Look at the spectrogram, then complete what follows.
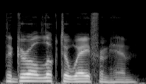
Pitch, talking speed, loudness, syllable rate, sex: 130 Hz, 245 wpm, -15 LUFS, 6.0 syllables/s, male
